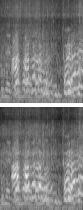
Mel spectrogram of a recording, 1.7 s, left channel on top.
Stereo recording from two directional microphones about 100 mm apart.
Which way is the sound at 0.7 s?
5° left (ahead or behind).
